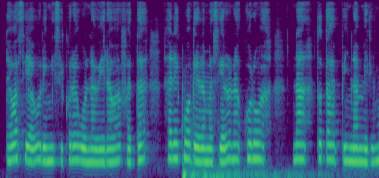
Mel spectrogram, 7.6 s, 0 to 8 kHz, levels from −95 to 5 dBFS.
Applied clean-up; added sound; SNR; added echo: neural mask model DeepFilterNet 3.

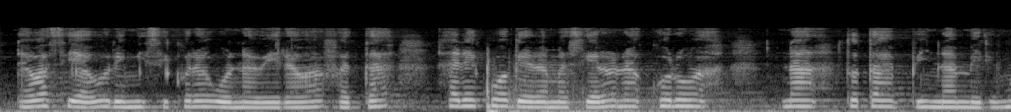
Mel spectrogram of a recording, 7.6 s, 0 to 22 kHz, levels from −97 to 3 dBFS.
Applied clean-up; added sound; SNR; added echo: none; Explosion; 14 dB; reverberation time 1.0 s.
